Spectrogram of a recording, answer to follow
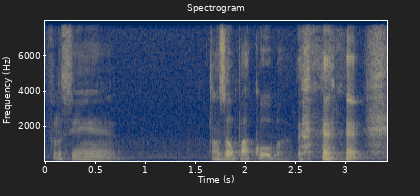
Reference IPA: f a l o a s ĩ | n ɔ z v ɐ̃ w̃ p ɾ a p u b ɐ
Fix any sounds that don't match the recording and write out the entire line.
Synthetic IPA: f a l o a s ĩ | n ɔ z v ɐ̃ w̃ p ɾ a k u b ɐ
